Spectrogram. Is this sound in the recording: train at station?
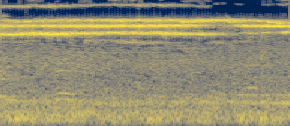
yes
